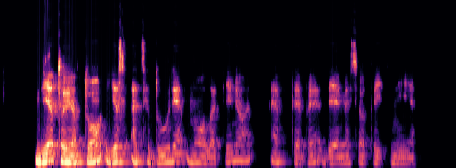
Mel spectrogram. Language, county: Lithuanian, Alytus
